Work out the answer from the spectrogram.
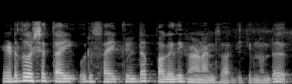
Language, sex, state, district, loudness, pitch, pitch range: Malayalam, male, Kerala, Kollam, -19 LUFS, 130 Hz, 105-135 Hz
